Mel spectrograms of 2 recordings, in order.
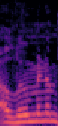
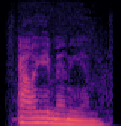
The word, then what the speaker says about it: aluminium: this show called again this one is a aluminum spork aluminum aluminium aluminium what is that aluminium it's you're saying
